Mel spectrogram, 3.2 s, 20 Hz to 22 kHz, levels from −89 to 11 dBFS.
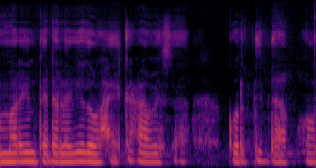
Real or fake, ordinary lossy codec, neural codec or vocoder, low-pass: fake; none; codec, 44.1 kHz, 7.8 kbps, Pupu-Codec; none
